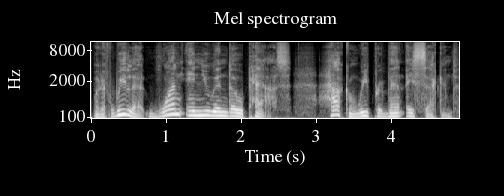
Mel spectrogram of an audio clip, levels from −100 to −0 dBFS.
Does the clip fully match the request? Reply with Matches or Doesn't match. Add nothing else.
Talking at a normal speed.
Matches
